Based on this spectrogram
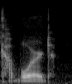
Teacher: So you spell it as cupboard, but you don't pronounce the P at all when you pronounce cupboard · Term: silent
